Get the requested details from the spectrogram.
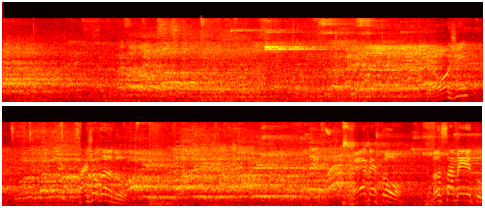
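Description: Young men shout and call out across an echoing indoor court.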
